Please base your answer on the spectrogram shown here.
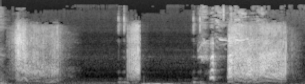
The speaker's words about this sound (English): Was that unzipping the pants sound effect? Was that unzipping? It says zipper sound effect.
